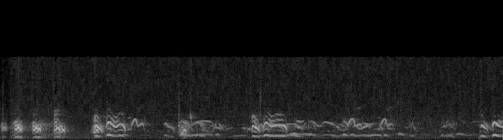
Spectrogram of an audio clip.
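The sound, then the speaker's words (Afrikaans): Namaqua sandgrouse calling: a quick series of sharp, repeated notes opens, followed by a steady run of liquid, gurgling calls that rise and fall, clear, with no voices. “Hierdie oukie, as hy sy roep klink of hy sê kelkie wyn en dit is hoe hy klink.”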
